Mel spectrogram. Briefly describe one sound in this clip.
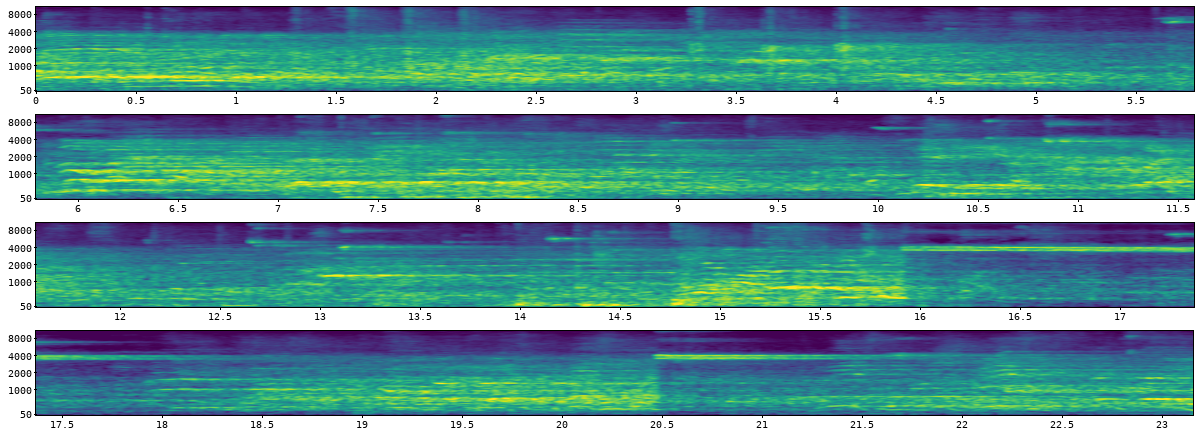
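Men shout and call out in a large echoing hall.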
